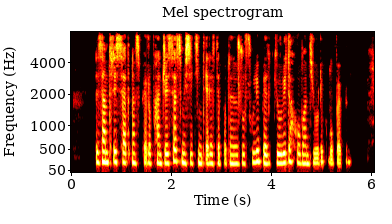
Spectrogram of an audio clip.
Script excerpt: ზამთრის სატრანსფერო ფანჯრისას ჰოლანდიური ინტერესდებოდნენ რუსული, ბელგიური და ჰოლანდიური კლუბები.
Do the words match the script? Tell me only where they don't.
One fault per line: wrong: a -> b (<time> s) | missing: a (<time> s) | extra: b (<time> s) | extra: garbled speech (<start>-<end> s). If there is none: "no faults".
wrong: ჰოლანდიური -> მისით (2.3 s)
